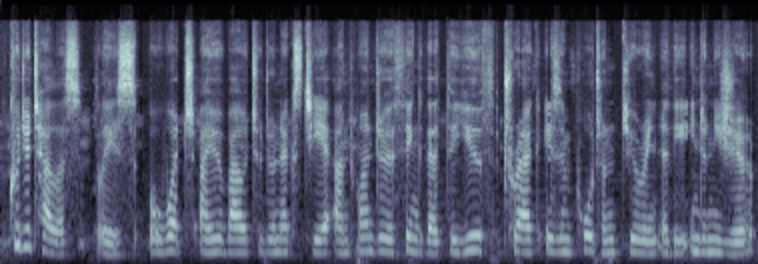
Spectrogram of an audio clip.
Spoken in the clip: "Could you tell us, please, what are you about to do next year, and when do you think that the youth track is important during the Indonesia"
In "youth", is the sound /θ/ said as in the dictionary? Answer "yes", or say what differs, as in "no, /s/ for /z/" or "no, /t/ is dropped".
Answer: yes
